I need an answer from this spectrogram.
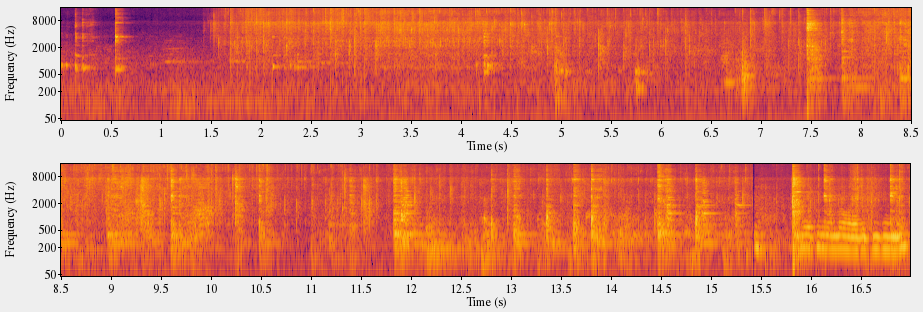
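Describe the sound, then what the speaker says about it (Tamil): Coconut and garlic roast in oil for a toor dal chutney, sizzling under frequent clinks and scrapes of a spoon against the pan, with stirring bursts scattered across the whole stretch. "தேங்காயும் வெள்ளைப்பூடும் சேர்த்து வறுக்கணும்"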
